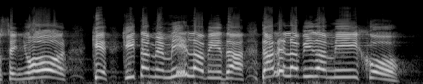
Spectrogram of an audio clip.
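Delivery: grieving father pleading with God in anguish; desperate prayer. A narrator's reading. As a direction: beg God to take your life instead. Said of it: "la oración de David diciendo".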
